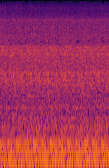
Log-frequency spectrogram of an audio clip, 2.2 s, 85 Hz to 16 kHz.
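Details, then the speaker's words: Ford 6.0 Powerstroke diesel truck, start after glow plugs and fuel pump: uneven lumpy idle with beats dropping out, sounds like it's missing, smoking a little; rough idle, cause unconfirmed. "It sounds bad. It sounds like it's missing, but it starts."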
